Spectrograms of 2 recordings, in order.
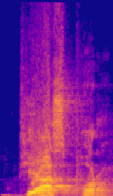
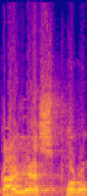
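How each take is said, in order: First: It is said with a Korean pronunciation, starting 'di'. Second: It is said with an English pronunciation, starting 'dai'.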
